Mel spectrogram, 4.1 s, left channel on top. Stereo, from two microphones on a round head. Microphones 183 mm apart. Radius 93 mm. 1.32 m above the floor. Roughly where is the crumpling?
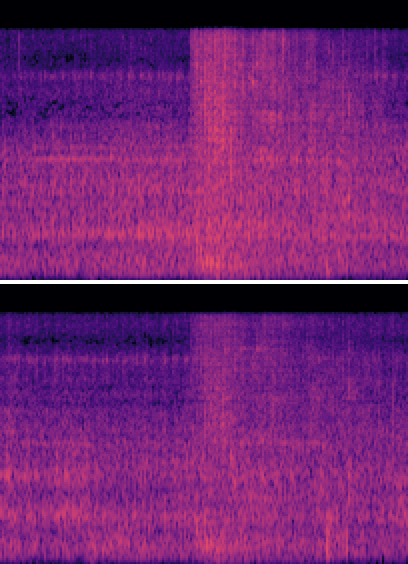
Left.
